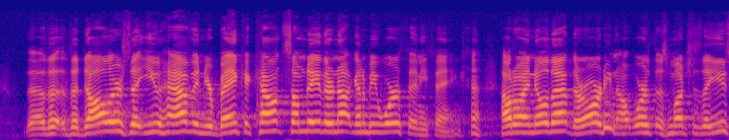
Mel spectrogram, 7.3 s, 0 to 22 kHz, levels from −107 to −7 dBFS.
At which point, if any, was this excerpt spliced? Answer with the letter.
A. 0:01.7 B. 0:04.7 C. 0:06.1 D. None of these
D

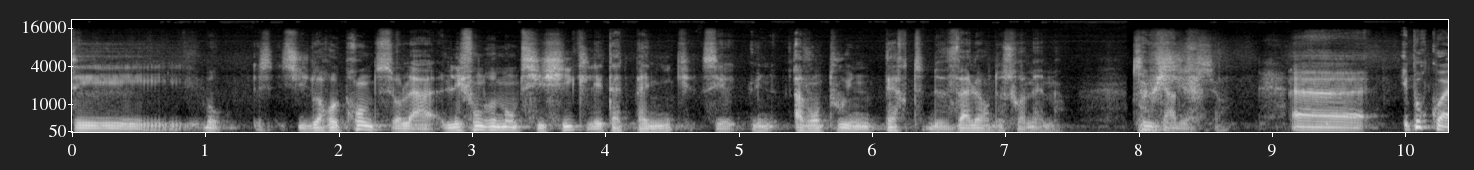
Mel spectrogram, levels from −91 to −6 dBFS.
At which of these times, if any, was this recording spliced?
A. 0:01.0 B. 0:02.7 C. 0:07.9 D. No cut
C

